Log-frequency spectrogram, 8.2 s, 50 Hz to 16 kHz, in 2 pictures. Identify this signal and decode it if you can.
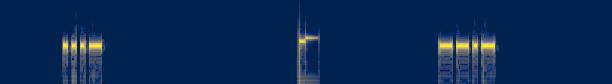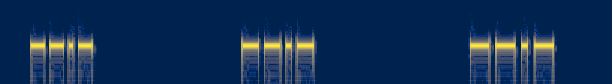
Morse code, heard as a keyed tone, about 39 wpm, spaced as for 8 wpm, 700 Hz. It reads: V QQQQ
